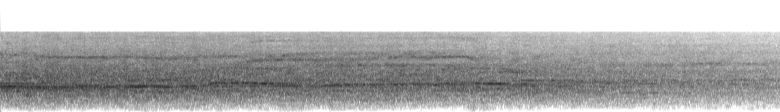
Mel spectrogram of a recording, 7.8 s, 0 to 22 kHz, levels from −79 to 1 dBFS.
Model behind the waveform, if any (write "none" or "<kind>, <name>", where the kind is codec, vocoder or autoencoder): autoencoder, DAC-VAE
